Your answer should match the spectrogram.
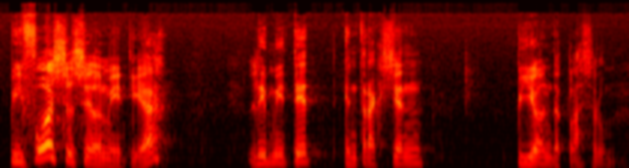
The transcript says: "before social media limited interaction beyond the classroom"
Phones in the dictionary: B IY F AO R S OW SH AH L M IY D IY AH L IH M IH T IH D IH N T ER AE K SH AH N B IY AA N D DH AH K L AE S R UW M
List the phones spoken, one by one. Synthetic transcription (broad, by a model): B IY F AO S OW S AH L M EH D IY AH L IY M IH T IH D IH N T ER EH K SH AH N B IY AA N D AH K L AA S R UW M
